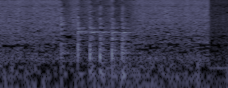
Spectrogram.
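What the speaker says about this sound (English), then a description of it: "add in a medium onion that I diced up and get this cooking a while on here with the beef" Diced medium onion cooking with browned beef in a pan over low heat, giving a steady broad sizzle with a few brief stirring scrapes in the middle before the sizzle drops off at the end.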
